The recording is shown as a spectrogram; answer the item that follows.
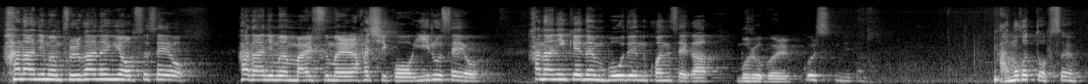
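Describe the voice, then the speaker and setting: A man preaching a Sunday sermon as pastor, swinging his voice high and low and talking straight to the congregation. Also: moderate pace. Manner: addresses the congregation directly. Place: church sanctuary. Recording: echoey church sanctuary.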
